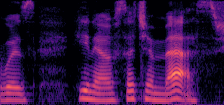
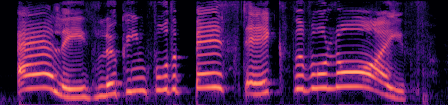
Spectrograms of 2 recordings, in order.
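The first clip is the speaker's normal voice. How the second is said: put-on British accent, very high and very loud; 10 dB louder than usual. Answering an interviewer's request to show the film's accent: put-on british accent. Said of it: "can you give us a bit of a blast of your British accent?".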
